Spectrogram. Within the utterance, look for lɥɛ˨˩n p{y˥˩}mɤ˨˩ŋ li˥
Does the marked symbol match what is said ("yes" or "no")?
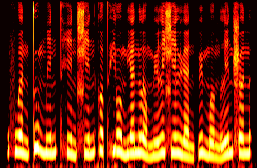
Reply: yes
